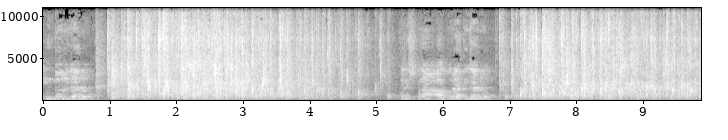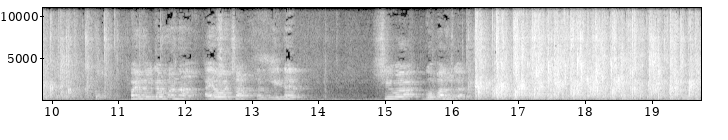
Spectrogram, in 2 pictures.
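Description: A group of people applaud in bursts.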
